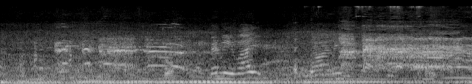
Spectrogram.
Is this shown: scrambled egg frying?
no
